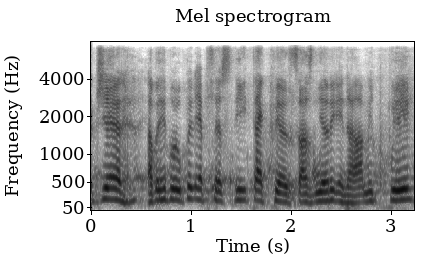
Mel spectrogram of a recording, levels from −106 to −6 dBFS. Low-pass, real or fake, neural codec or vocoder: 7.2 kHz; fake; codec, 24 kHz, 1.5 kbps, HILCodec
